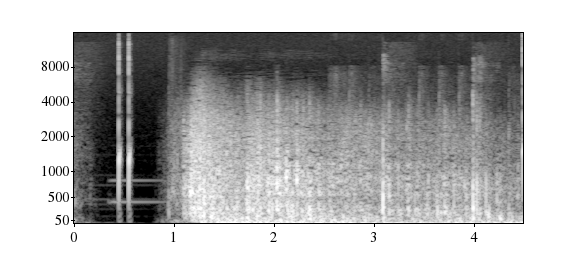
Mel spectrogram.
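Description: Thunder roars and rumbles loudly.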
